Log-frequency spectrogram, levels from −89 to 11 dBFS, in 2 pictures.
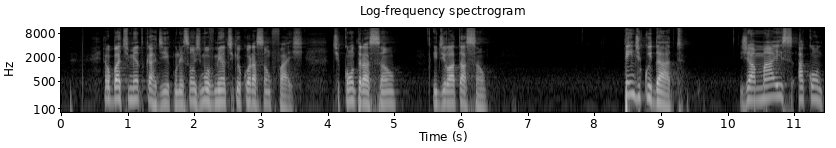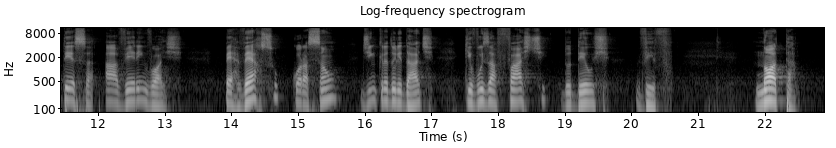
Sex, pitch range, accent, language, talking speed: male, 130-175 Hz, Brazilian, Portuguese, 90 wpm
